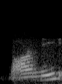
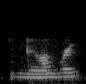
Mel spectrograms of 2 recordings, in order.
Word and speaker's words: Mamre: But how do you pronounce that? Marmy? It looks like M-A-R-M-E, not Mamre. Mamre. Yeah, Mamre.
